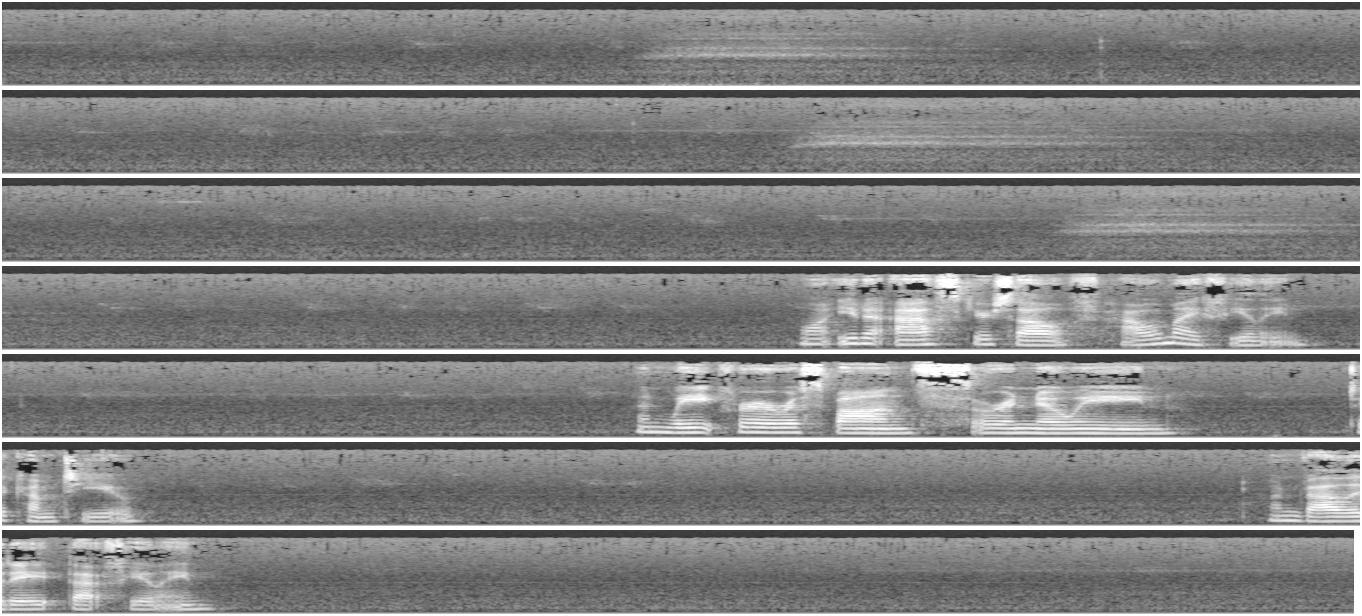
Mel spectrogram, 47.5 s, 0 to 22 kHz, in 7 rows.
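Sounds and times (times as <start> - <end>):
faint hiss: 0.0 - 47.4
slow breathing in through the nose and out through the mouth: 3.0 - 5.3, 10.6 - 13.4, 18.6 - 21.4
speech: 24.4 - 27.0, 30.4 - 33.1, 33.9 - 34.7, 40.3 - 41.9.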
